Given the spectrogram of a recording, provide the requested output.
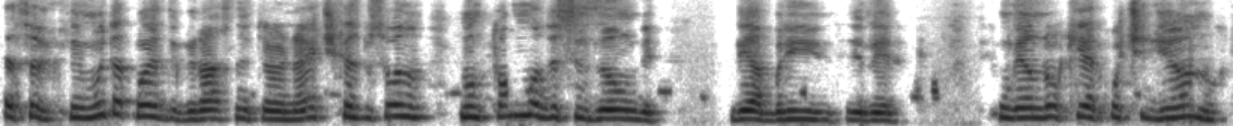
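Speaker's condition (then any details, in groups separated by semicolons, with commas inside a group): Parkinson's disease; facial rigidity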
